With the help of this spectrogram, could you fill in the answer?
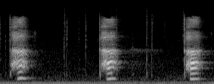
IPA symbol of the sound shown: p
